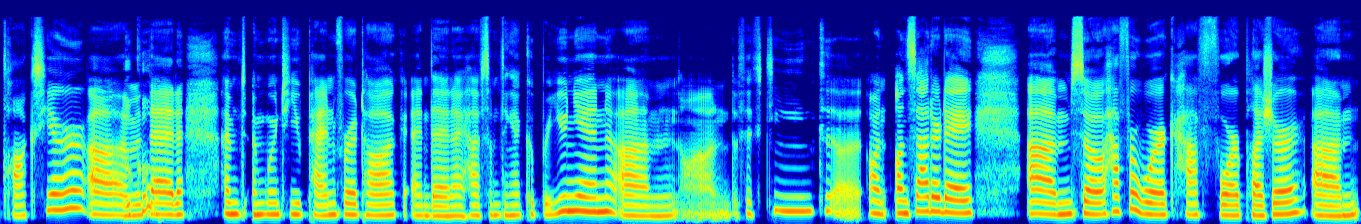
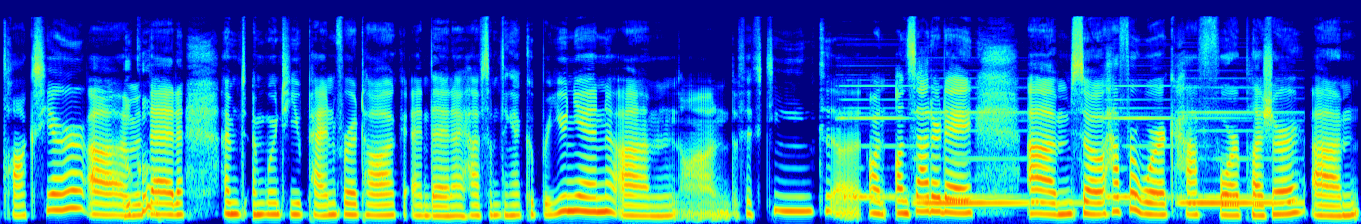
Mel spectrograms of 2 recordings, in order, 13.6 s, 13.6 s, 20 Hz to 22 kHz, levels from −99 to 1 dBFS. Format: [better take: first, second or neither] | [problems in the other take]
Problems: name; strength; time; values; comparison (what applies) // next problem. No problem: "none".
first | doorbell; noticeable; from 8.5 to 13 s; peak 2 dB below the speech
